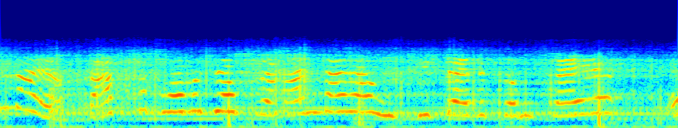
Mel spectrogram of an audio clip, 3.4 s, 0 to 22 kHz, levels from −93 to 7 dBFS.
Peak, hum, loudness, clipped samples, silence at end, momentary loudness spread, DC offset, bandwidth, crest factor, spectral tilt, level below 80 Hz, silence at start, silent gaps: -2 dBFS; none; -19 LUFS; under 0.1%; 0 s; 4 LU; under 0.1%; 5.8 kHz; 18 dB; -6 dB/octave; -44 dBFS; 0 s; none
